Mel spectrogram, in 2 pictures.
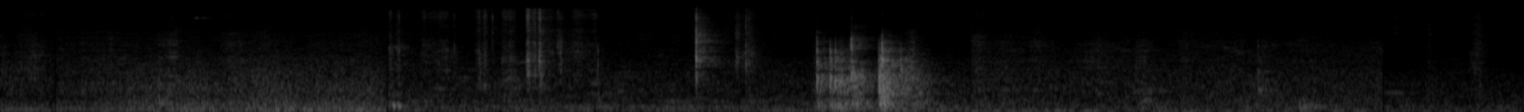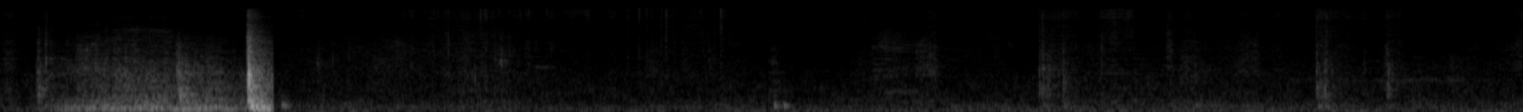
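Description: Household items being handled: scattered light clicks and two short rustles, ending in one sharp, loud click about nine seconds in.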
